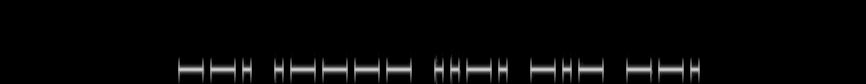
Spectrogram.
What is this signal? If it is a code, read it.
Morse code, heard as a keyed tone, about 15 wpm, 700 Hz. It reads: G1FKG
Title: DXCC-100 Call Signs - 5 Characters - Repeated 2x - 15wpm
